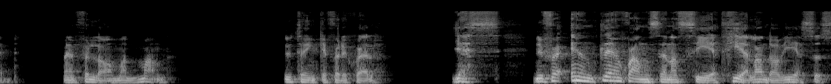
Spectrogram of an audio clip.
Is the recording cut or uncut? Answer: uncut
